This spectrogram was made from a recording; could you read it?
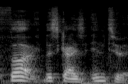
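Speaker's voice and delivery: ordinary delivery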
